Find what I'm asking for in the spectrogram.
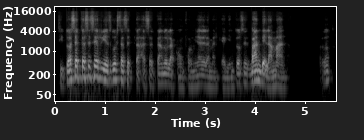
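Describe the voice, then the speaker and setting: Low-pitched Peruvian man teaching a class. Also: expressive, quick pace, a little mellow. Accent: Peruvian Spanish. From Peru. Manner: didactic, checking understanding with tag questions. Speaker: university lecturer. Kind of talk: online class explaining trade law cases.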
